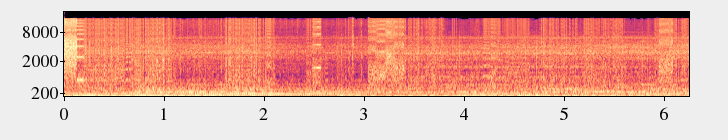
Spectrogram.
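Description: Dark ambient drone: several steady low held tones under a wash of noise, with the rumble of a moving vehicle in it.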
